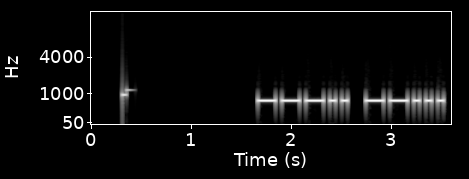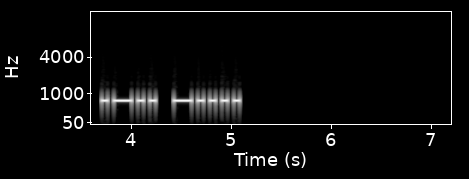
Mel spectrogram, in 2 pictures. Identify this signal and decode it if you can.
Morse code, heard as a keyed tone, about 20 wpm, 700 Hz. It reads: 87L6
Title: Four Letter-Number Combinations - 20wpm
